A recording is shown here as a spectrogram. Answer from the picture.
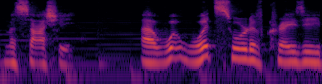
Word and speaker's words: Masaschi: um didn't even try um but mainly like Shashi um M Mas Shashi um but never it's never right so I just let people call me what they want did I say it right Masashi yeah okay it's like you're right should have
